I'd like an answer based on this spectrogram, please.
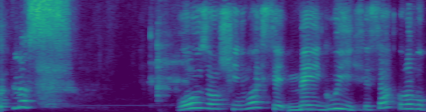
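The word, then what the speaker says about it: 玫瑰: Rose en chinois, c'est meigui, c'est ça? Comment vous prononcez? Meigui. Meigui.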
